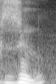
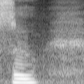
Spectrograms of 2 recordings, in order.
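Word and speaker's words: Szou: were veto his wife zoo and i'm spending like that because i know it's supposed to be pronounced sue i bet you her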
